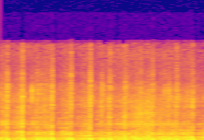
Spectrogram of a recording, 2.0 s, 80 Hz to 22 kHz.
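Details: Kawasaki KDX250 two-stroke with a new motor, choke off, 38 pilot, stock needle in position two, 155 main jet, FMF Gold Series Fatty pipe, stock silencer with spark arrestor, at 4,000–4,500 ft: crisp, slightly uneven burble, no rattles or knocks; normal idle.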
